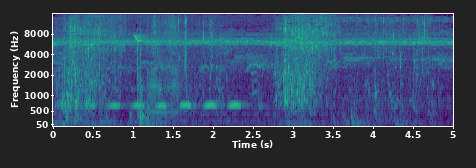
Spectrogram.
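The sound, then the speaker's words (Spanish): Oars dip and pull through water in a steady rowing rhythm, with splashes and trickles, plus occasional creaks and faint outdoor ambience with some birdlike chirps; a boat without a motor rowed on a lagoon in hot weather. “aquí toca con los remos. Así que toma y a sacar brazo.”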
